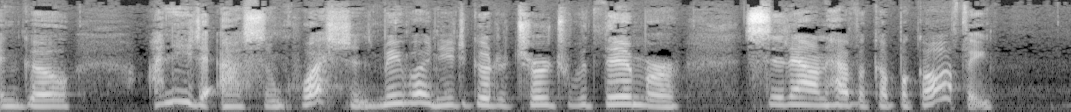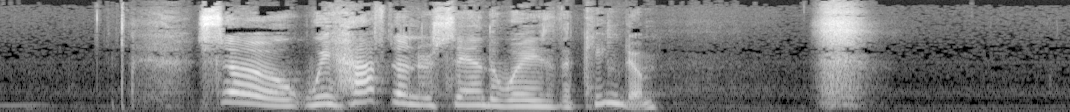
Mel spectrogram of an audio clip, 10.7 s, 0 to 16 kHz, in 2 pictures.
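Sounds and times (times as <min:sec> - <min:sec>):
speech: 0:00.0 - 0:05.1, 0:06.0 - 0:08.8, 0:09.4 - 0:09.7
short sharp nasal sniff: 0:09.4 - 0:09.8.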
